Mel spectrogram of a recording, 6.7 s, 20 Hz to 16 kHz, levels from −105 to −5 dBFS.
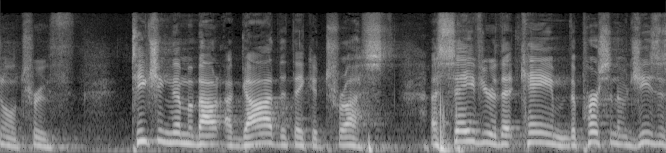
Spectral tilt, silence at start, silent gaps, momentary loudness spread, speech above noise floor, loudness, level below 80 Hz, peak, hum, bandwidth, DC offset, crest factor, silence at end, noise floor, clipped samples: -4.5 dB/octave; 0 s; none; 10 LU; 25 dB; -30 LUFS; -48 dBFS; -12 dBFS; none; 12.5 kHz; under 0.1%; 18 dB; 0 s; -55 dBFS; under 0.1%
